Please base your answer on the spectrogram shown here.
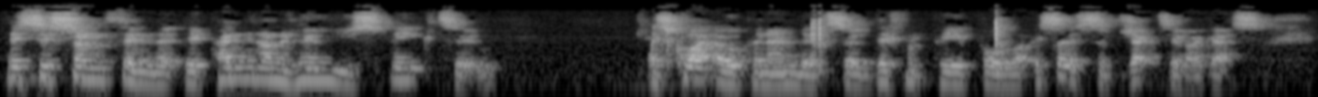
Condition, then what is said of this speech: None; typical speech.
